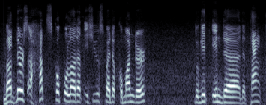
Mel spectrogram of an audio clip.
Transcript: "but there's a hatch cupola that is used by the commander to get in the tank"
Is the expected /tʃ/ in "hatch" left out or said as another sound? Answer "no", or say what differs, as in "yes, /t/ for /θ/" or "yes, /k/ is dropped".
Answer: yes, /s/ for /tʃ/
